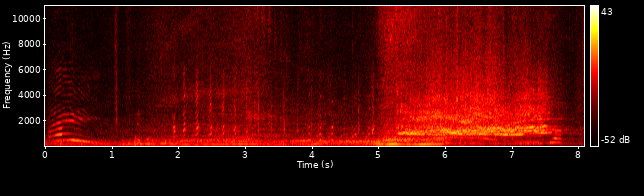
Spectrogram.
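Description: Nissan Cefiro's RB25DET turbocharged straight-six revving up and down as the car drifts. From about five seconds in, loud tyre squeal from the sliding rear tyres takes over and cuts off shortly before the end.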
